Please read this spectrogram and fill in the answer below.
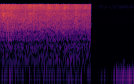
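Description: Steady sizzle of food frying in a pan, which cuts off abruptly about a second and a half in.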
